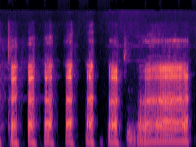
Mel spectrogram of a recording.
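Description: A goat bleats in a quick stuttering series of six short nasal cries, then lets out one longer drawn-out bleat, loud with no talking over it.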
